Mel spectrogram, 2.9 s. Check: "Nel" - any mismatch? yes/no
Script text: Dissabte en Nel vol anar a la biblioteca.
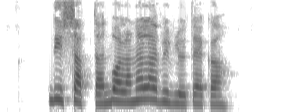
yes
